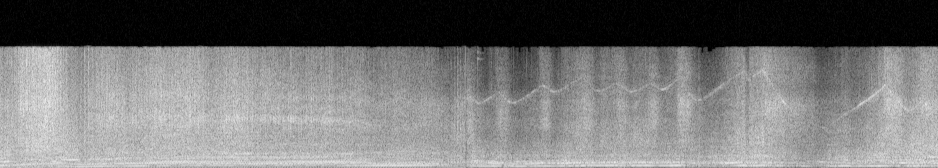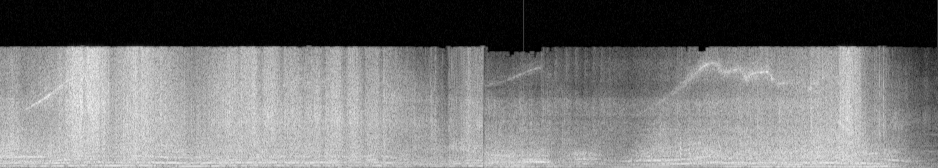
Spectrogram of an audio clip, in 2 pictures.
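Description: Drift cars sliding under full throttle. The engines rev high, their pitch rising and falling as the throttle is worked, over heavy tyre squeal.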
